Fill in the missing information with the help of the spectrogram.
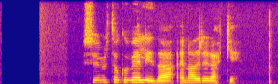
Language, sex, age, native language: Icelandic, female, 40-49, Icelandic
